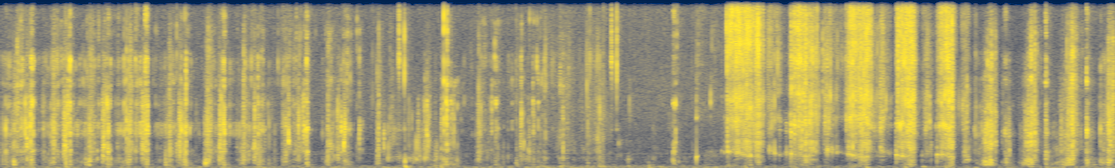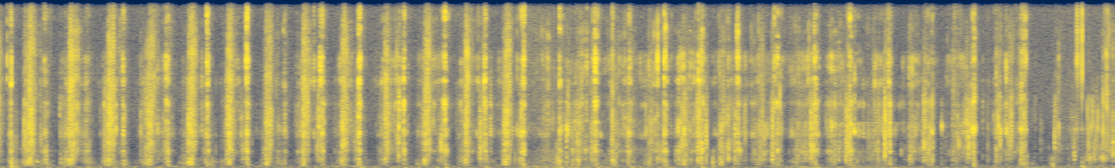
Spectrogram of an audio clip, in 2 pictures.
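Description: Close-miked chewing of deep-fried, breadcrumb-coated crispy chicken sticks dusted with chili flakes: a steady stream of crisp crunches, with a louder, sharper run of crunches about ten seconds in.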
